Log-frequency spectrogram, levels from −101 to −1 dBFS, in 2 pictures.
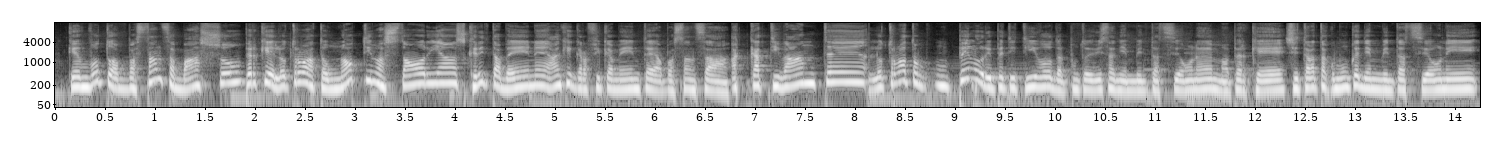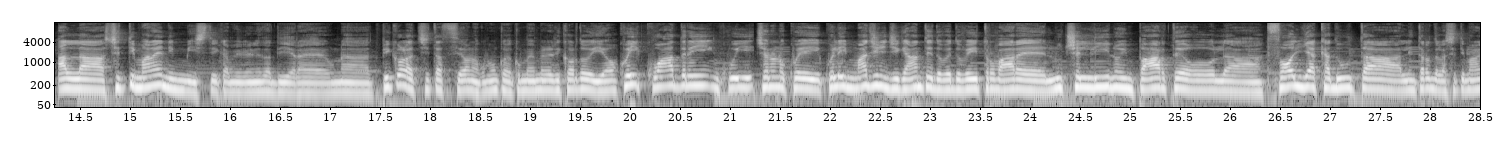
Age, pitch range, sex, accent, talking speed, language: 20-39, 135-175 Hz, male, native, 150 wpm, Italian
